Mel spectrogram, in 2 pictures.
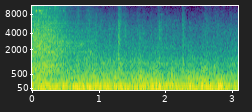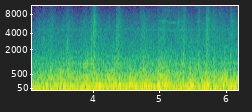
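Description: A train in Genshin Impact rumbles steadily with low, heavy rolling noise and scattered sharp metallic clicks, fairly loud and continuous, with no talking.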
